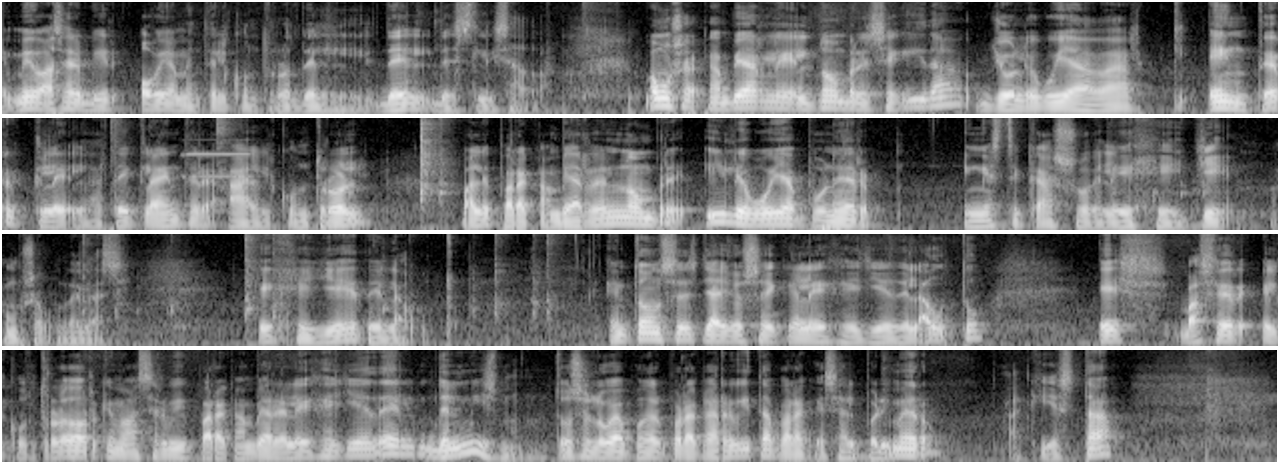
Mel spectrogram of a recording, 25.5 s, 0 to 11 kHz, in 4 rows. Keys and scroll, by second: 8.4 Return, 11.4-15.2 typing.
